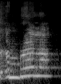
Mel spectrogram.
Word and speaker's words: umbrella: this bit clear like plumber is plumber but umbrella is umbrella it is not umbrella no the B is not silent all right so you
